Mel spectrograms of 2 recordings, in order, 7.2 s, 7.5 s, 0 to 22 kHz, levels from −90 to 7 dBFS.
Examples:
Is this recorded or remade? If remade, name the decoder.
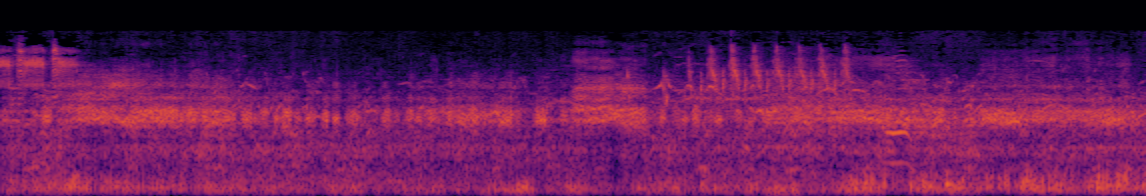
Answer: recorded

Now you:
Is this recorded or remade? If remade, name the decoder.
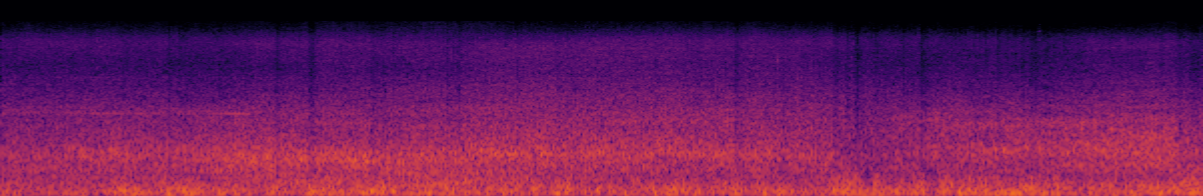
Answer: recorded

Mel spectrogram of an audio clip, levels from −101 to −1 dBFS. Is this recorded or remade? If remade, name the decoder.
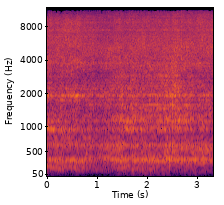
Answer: remade, codec, SNAC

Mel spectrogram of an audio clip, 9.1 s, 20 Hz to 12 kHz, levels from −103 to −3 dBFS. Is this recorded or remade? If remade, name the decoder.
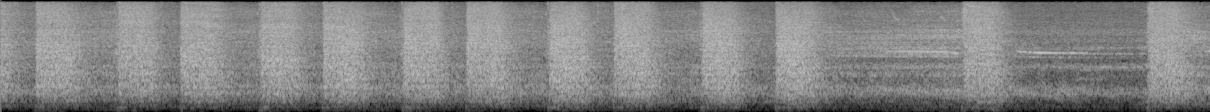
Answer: recorded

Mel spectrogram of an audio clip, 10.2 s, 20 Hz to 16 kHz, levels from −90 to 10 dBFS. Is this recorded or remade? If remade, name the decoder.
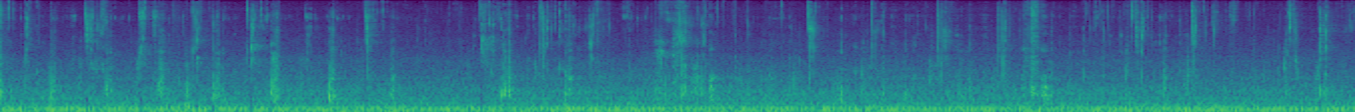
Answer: recorded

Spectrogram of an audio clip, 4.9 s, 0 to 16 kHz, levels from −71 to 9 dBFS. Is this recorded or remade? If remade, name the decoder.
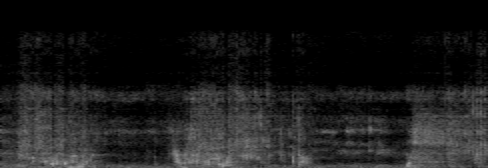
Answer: remade, codec, SNAC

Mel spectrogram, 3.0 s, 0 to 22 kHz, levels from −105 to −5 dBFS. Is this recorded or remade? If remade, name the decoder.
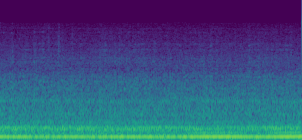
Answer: recorded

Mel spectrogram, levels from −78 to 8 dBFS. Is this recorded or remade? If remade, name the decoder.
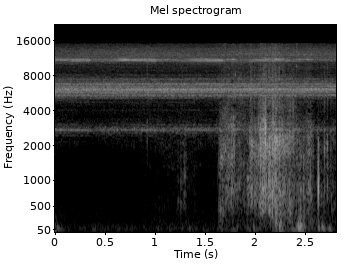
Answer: recorded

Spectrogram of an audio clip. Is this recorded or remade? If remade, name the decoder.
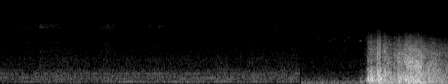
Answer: recorded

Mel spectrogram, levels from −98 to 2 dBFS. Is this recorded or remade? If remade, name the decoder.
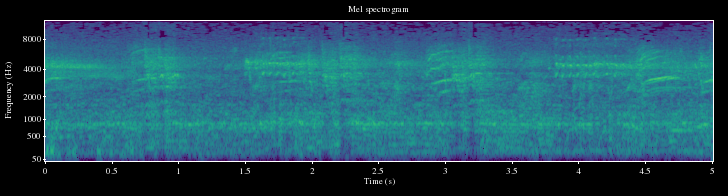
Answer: recorded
